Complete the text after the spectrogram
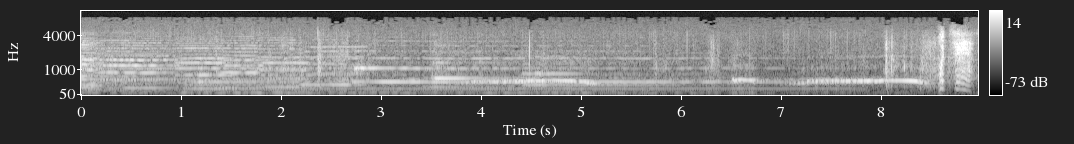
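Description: Wind howls at a graveyard at night in long, moaning tones that waver and slowly slide up and down in pitch, holding steady and fairly loud throughout before a few short clicks at the end.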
